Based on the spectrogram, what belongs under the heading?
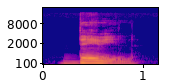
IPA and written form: ˈdeβ̞il (debil)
